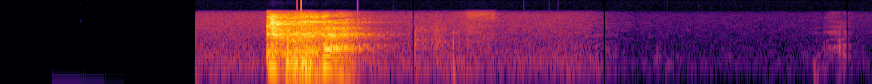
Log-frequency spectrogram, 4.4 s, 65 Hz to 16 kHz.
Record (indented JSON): {
  "cough_length": "4.4 s",
  "cough_amplitude": 28412,
  "cough_signal_mean_std_ratio": 0.26,
  "survey_phase": "beta (2021-08-13 to 2022-03-07)",
  "age": "45-64",
  "gender": "Male",
  "wearing_mask": "No",
  "symptom_none": true,
  "smoker_status": "Current smoker (1 to 10 cigarettes per day)",
  "respiratory_condition_asthma": false,
  "respiratory_condition_other": false,
  "recruitment_source": "REACT",
  "submission_delay": "6 days",
  "covid_test_result": "Negative",
  "covid_test_method": "RT-qPCR"
}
